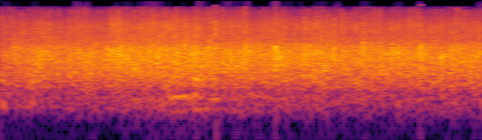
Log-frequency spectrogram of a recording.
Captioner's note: audience applauding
